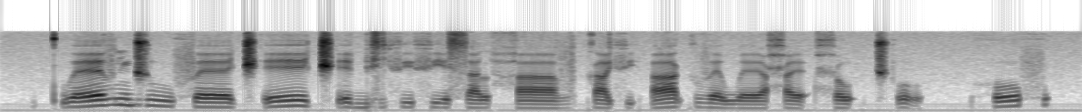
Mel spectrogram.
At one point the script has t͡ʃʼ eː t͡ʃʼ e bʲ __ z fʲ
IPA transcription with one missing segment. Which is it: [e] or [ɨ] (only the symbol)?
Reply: ɨ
